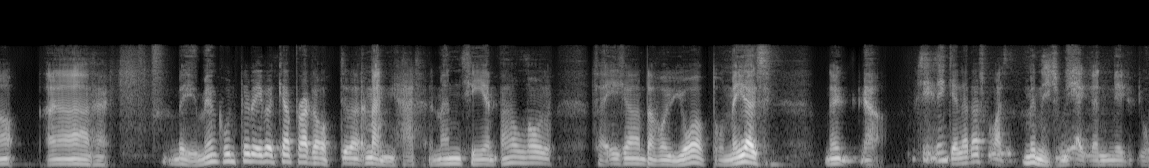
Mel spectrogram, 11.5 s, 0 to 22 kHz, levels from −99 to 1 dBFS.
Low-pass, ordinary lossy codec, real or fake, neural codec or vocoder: 7.2 kHz; none; fake; codec, 16 kHz, 0.5 kbps, X-Codec, HuBERT features, trained on balanced general audio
